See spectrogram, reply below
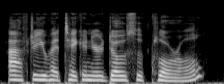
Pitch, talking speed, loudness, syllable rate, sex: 200 Hz, 215 wpm, -15 LUFS, 5.6 syllables/s, female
